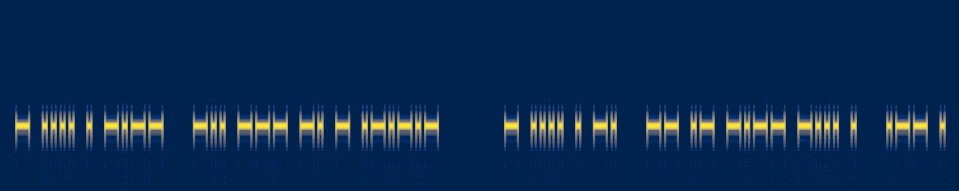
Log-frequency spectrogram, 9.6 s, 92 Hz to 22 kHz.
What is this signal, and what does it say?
Morse code, heard as a keyed tone, about 27 wpm, 600 Hz. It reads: THEY DONT. THEN MAYBE WE
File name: Never 0027wpm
